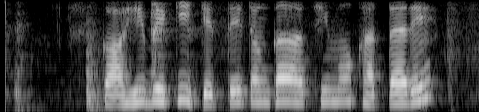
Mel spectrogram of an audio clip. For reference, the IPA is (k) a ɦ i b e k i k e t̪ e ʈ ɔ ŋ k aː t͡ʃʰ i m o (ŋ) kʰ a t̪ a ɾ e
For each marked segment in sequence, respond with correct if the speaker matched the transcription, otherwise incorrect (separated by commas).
correct, incorrect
